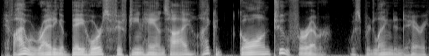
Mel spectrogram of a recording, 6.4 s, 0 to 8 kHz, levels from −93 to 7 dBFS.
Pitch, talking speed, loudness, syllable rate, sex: 95 Hz, 185 wpm, -19 LUFS, 5.2 syllables/s, male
